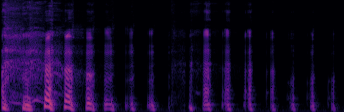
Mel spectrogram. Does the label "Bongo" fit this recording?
No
